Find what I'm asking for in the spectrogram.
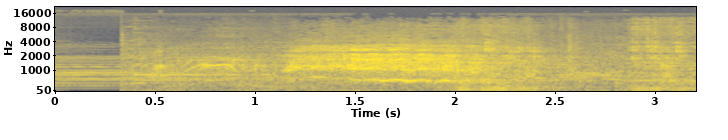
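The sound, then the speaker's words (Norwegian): A horse neighs in a guest stable, a loud, harmonic whinny that swells and wavers over a few seconds before trailing off. “Vi blir med Erlend ned i gjestestallen.”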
